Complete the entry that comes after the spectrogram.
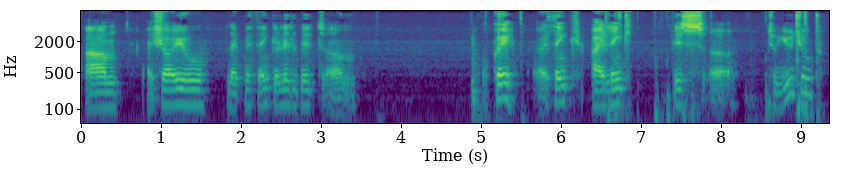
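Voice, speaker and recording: A man with an Austrian German accent talks slowly through a computer tutorial, pausing often to find his English words. His voice sits at an ordinary middle pitch. Faint noise and mouse clicks sit under his speech. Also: lively intonation, creaky, a little mellow. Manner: hesitant, searching for English words. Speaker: tutorial maker. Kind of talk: screen-recorded tutorial.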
